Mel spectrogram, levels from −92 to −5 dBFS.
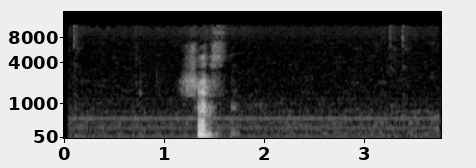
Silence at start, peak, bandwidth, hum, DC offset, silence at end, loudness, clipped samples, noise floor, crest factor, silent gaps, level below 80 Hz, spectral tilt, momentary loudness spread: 1.2 s; -8 dBFS; 11.5 kHz; none; under 0.1%; 2.2 s; -30 LUFS; under 0.1%; -62 dBFS; 30 dB; none; -54 dBFS; -5.5 dB/octave; 28 LU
